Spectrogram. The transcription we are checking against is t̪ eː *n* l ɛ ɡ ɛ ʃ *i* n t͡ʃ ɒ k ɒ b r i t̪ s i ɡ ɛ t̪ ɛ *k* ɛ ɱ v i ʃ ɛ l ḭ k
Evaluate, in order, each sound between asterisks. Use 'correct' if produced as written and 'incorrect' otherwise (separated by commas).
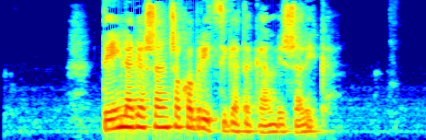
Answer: incorrect, incorrect, correct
